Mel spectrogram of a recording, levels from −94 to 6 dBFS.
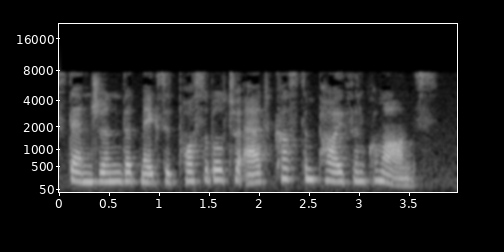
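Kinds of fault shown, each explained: No fault can be heard anywhere in the speech. It has passed through a call's microphone processing, which is working normally, and that path leaves nothing above 8 kHz.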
